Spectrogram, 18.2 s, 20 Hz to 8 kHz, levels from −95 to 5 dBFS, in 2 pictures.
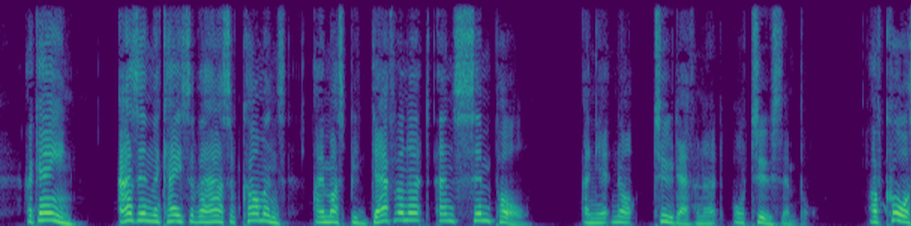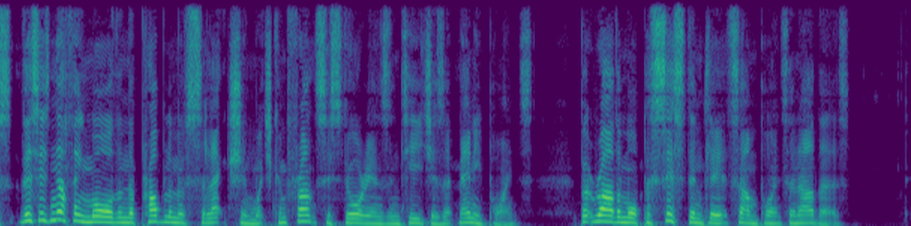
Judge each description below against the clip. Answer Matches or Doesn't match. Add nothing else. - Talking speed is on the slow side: Doesn't match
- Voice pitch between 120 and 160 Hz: Doesn't match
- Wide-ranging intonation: Matches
